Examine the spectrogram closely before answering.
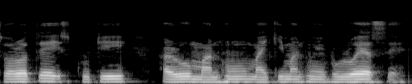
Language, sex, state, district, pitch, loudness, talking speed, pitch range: Assamese, female, Assam, Kamrup Metropolitan, 120 Hz, -16 LUFS, 130 wpm, 120-125 Hz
